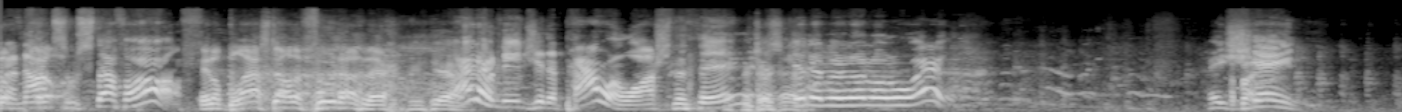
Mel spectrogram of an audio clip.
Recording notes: This years Yankee Swap is LIVE from the Comedy Cellar Fat Black Pussycat Bar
